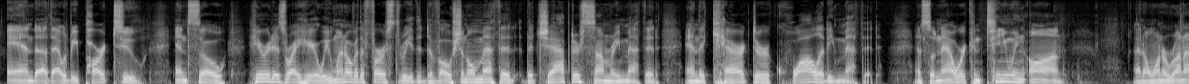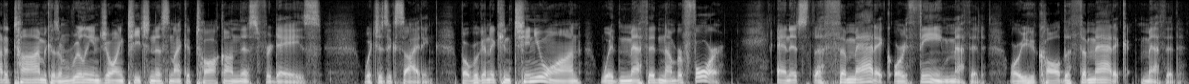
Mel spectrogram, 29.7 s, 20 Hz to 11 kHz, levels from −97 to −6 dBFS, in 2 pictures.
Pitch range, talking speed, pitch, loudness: 80-105 Hz, 175 wpm, 95 Hz, -25 LUFS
